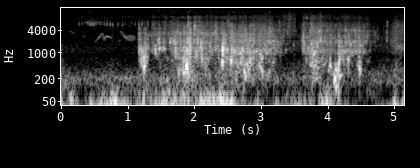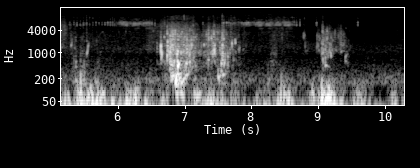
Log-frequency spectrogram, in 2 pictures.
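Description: Water splashing and sloshing beside a canoe in four uneven bursts, the loudest about two seconds in and another around seven seconds in.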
